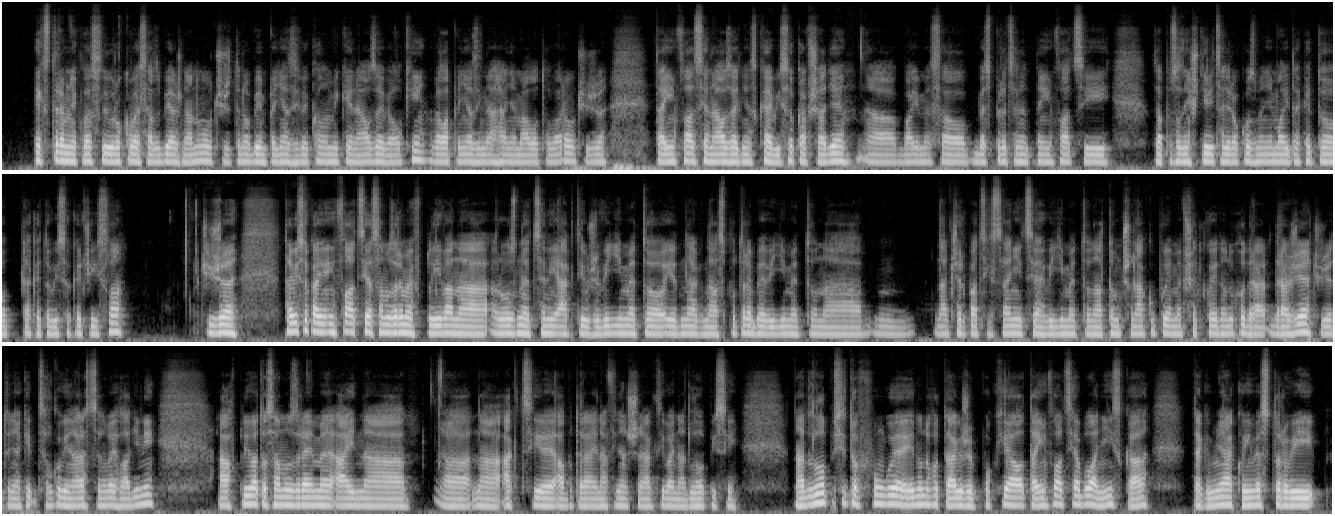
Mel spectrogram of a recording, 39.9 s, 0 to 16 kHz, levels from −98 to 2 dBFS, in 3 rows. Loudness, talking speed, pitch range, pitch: -21 LUFS, 175 wpm, 120-130 Hz, 125 Hz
